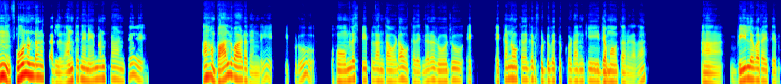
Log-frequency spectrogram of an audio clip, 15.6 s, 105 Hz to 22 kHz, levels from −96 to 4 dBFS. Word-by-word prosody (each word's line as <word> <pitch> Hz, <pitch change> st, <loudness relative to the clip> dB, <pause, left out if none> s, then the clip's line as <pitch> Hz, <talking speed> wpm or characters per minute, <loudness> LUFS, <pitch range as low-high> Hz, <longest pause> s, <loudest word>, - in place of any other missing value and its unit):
హ్మ్. 185 Hz, -3 st, +9 dB
ఫోనుండనక్కర్లేదు. 170 Hz, -, +6 dB
అంటే 140 Hz, +5 st, +1 dB
నేనేమంటున్నా 155 Hz, +3 st, -1 dB
అంటే 135 Hz, +8 st, -7 dB, 1.5 s
ఆహా! 175 Hz, -1 st, +4 dB
వాళ్ళు 155 Hz, +10 st, +7 dB
వాడరండి. 135 Hz, -6 st, 0 dB, 0.5 s
ఇప్పుడు 120 Hz, +4 st, -11 dB, 0.7 s
హోమ్ 125 Hz, 0 st, 0 dB
లెస్ 155 Hz, 0 st, 0 dB
పీపుల్ 140 Hz, 0 st, -4 dB
అంతా 130 Hz, -1 st, -3 dB
గూడా 130 Hz, +5 st, -4 dB
ఒక 130 Hz, -, -12 dB
దగ్గర 115 Hz, +3 st, -7 dB, 0.2 s
రోజు 125 Hz, +3 st, -3 dB, 0.3 s
ఎక్ -, -, -10 dB, 0.5 s
ఎక్కడనో 150 Hz, +6 st, -1 dB
ఒక 150 Hz, -, -30 dB
దగ్గర 150 Hz, +2 st, -4 dB
ఫుడ్ 130 Hz, -1 st, -6 dB
వెతుక్కోడానికి 130 Hz, 0 st, -6 dB, 0.2 s
జమవుతారు 115 Hz, -3 st, 0 dB
గదా! 110 Hz, +10 st, -8 dB, 1.2 s
ఆ! -, -, 0 dB, 0.7 s
వీళ్ళెవరైతే 140 Hz, -3 st, +2 dB
135 Hz, 105 wpm, -22 LUFS, 125-155 Hz, 1.5 s, హ్మ్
